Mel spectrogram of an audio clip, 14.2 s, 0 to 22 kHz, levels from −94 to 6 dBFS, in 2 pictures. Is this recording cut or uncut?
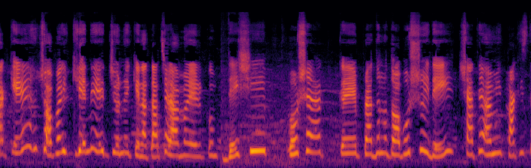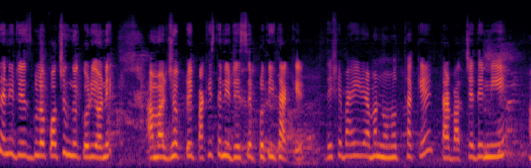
cut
